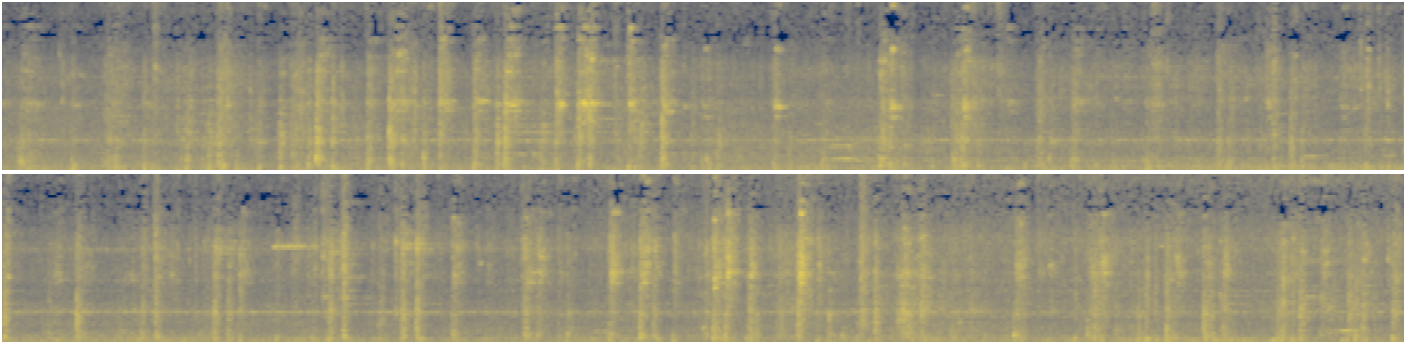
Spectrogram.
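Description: Rumble and rapid clickety-clack of express train wheels running over the rails at speed, heard through an open coach door as another passenger train's coaches pass close by on the adjacent track. Dense clicking runs through a steady rush throughout.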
